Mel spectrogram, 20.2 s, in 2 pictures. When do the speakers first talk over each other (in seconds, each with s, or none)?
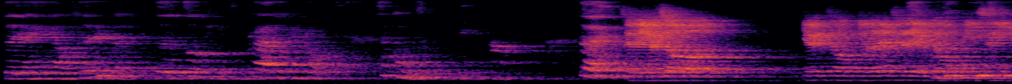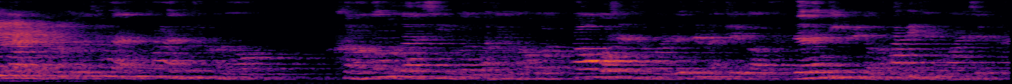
9.1 s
